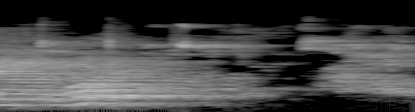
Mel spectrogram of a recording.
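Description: Indistinct voices of people on and around a basketball court, echoing in a gym hall, loudest in the first second and fading after, with a few short sharp sounds from the court.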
